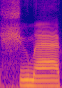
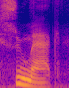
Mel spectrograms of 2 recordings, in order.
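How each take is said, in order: First: It starts with sh and ends in mack. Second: It starts with s and ends in mack. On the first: "some people may pronounce it shumac" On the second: "generally sumac is more accepted"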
